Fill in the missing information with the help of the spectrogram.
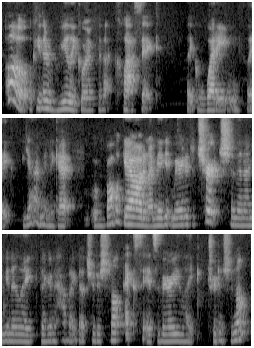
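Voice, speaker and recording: A woman hosts a casual reaction video in a roomy, echoey space. Her mid-pitched voice is a little rough and hoarse. She talks informally, thinking out loud with plenty of filler "like". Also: animated, a little fast. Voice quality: slightly rough, strained voice. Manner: chatty, informal, thinking aloud with lots of "like". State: hoarse from losing voice. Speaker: wedding planner and video host.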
